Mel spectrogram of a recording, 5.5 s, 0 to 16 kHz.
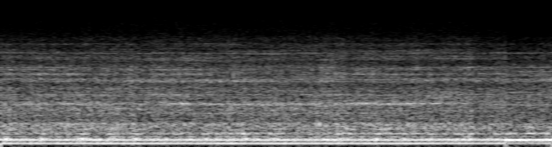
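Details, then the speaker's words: Cobra with 8.5:1 compression supercharged motor after broken blower belt replaced: steady idle with faint constant whine over even low rumble, probably alternator pulley or bearing; owner feels it worsening, maybe breaking in. "I feel like the noise is getting worse. But let's see if it's still making noise when we get back to the house."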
